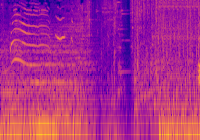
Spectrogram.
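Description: An animated rat's high squealing scream, one long call that rises and then falls, followed by a short chirp. A low steady drone of the score comes in near the end.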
